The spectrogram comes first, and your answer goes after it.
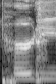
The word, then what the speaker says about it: purdy: Purdy ethereal storytelling. Yes. Purdy. Yep. Purdy. Sounds. Yeah. You got to pronounce it like that. Purdy. As in, you sure got a purdy mouth.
